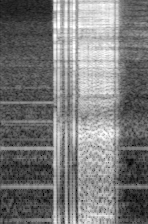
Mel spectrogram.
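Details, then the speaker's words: MIG tack weld on a rust repair panel, gun leaned over and trigger held about one and a half to two seconds; a short, steady frying crackle, then silence: a clean, well-set tack. "Like a one, two. You just hold the trigger for like one and a half, two seconds."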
